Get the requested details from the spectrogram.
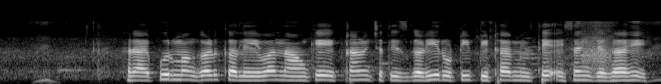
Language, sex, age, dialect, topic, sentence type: Chhattisgarhi, female, 25-30, Eastern, banking, statement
